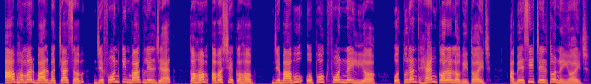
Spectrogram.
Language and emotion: Maithili, neutral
